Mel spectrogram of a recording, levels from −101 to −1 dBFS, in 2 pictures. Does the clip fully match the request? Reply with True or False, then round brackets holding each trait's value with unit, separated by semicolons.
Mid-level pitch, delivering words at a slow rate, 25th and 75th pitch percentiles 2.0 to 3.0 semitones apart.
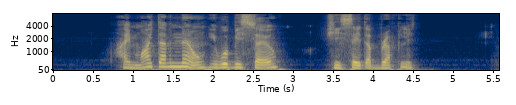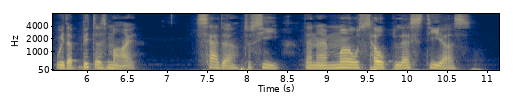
True (145 Hz; 125 wpm; 2.7 semitones)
